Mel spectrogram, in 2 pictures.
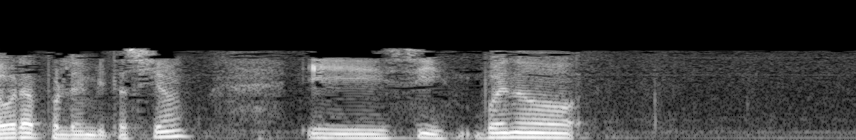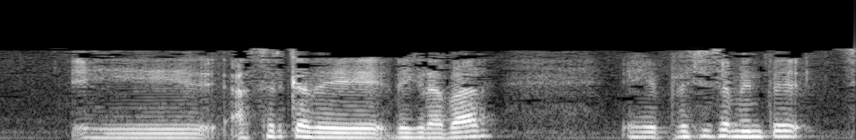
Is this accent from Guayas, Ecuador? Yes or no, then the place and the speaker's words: no; Quito, Pichincha, Ecuador; born there; nací en Quito. Vengo de una familia que no son músicos, pero sí han estado vinculados un poco con el arte.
